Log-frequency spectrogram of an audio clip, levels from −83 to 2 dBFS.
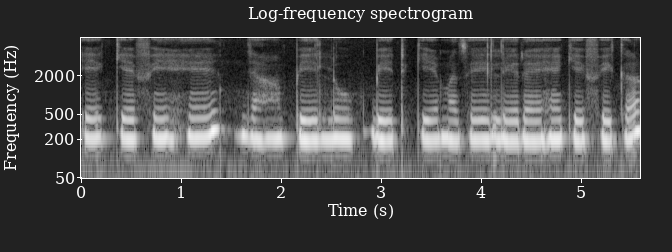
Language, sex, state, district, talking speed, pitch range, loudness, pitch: Hindi, female, Arunachal Pradesh, Papum Pare, 150 wpm, 200-215 Hz, -14 LUFS, 205 Hz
